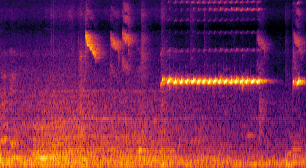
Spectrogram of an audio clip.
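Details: Caged common iora kept as a home bird, singing actively: scattered high downslurred notes, then a rapid, even trill held for about two seconds, with steady background hiss throughout.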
